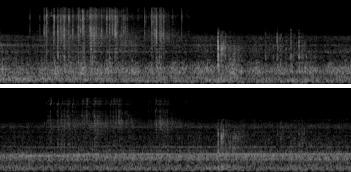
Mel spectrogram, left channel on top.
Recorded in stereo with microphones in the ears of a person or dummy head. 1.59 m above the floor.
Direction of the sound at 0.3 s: 75° left (ahead or behind).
